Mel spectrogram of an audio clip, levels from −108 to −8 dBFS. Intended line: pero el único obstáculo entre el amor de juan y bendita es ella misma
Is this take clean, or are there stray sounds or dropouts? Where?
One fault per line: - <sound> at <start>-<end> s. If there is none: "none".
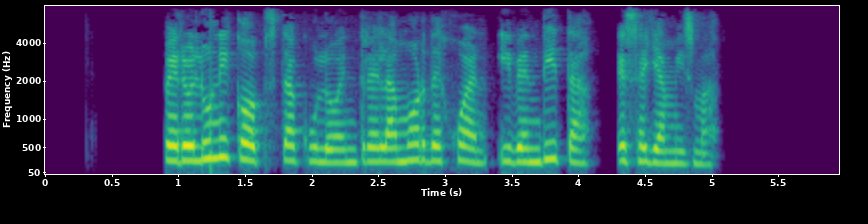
none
